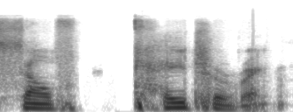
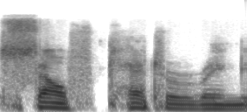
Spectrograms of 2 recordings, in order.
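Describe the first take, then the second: First: The A in catering sounds like day. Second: The A in catering sounds like cat. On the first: The speaker calls it right. "the A is pronounced like an A sound" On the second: The speaker calls it wrong. "not A as in cat. So it's it's not self-catering"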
